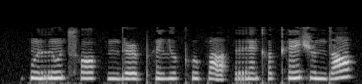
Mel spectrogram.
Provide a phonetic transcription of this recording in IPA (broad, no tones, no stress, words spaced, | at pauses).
pũrũt͡sʰɔ | ndə˞ pʰə̃ʎʊkʰupɑ | rɛ̃kʰʌkʰɛ̃ʃu ndɑ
